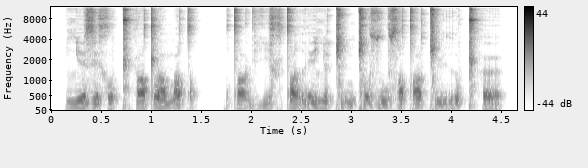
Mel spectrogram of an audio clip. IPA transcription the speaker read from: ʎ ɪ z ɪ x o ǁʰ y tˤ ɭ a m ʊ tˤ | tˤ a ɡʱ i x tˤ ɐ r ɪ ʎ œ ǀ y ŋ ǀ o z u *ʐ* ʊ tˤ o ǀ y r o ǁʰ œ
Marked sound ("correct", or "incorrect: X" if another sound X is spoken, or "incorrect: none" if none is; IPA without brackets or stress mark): incorrect: z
